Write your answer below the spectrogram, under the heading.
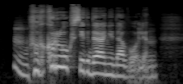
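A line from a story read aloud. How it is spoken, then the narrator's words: Sudden laughter. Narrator (Russian): неожиданно рассмеялся Эдмунд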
